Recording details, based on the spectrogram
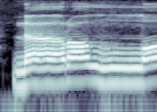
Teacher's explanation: Ra-nya dibacakan tebal kerana baris atas, dan lafzul jalalah walaupun kelihatan baris satu tapi tetap dibacanya dengan dua harakat.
